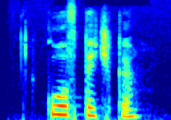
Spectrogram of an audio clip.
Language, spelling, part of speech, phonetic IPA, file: Russian, кофточка, noun, [ˈkoftət͡ɕkə], Ru-кофточка.ogg
- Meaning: diminutive of ко́фта (kófta): (usually women's) knitted jacket, cardigan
